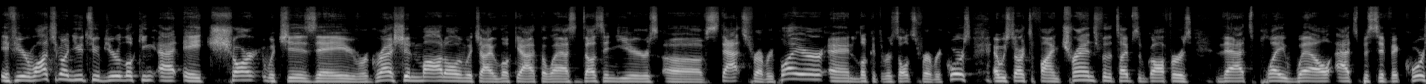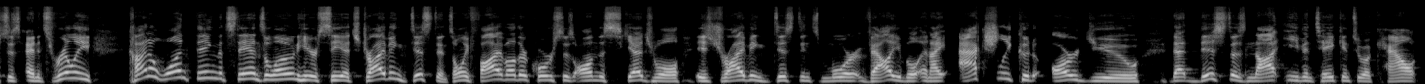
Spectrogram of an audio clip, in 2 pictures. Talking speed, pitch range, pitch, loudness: 200 wpm, 145-195 Hz, 165 Hz, -21 LUFS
